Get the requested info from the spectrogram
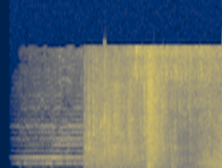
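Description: Logo-intro sound effect: a buzzing tone for about half a second, then a rush of harsh, static-like noise with a sharp hit about one and a half seconds in.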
